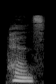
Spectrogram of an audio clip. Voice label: "Pens", English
